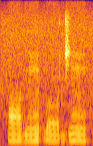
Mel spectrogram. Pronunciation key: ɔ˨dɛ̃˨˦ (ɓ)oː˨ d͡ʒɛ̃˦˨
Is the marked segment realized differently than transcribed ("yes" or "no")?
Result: no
